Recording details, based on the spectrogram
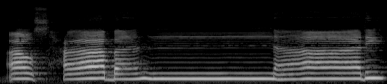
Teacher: نون کے اوپر تشدید ہے، غنہ ادا کیا ہے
